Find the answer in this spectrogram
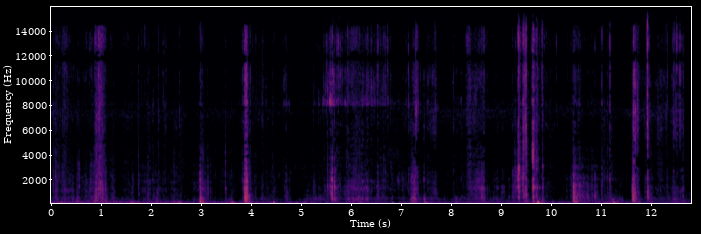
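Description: Dry sheets of sun-dried peeled wood veneer knocking and scraping against each other as they are gathered and stacked by hand. The handling comes in scattered short clatters, with one sharper knock late on, over a low steady rumble.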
